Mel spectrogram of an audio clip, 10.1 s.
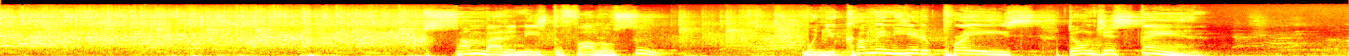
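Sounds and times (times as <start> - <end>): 
audience clapping hands: 0.0 - 7.0
speech: 3.4 - 5.2, 6.0 - 9.1.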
